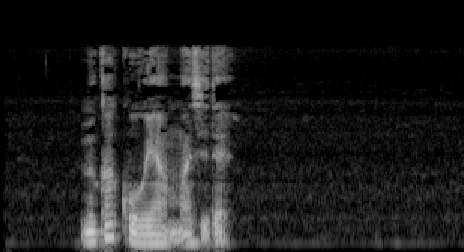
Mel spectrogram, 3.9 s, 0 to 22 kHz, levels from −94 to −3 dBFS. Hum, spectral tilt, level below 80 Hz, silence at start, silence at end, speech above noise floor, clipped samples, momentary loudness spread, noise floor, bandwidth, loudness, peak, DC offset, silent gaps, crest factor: none; -4.5 dB/octave; -58 dBFS; 0.7 s; 1.95 s; 41 dB; under 0.1%; 6 LU; -70 dBFS; 11.5 kHz; -30 LUFS; -12 dBFS; under 0.1%; none; 22 dB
